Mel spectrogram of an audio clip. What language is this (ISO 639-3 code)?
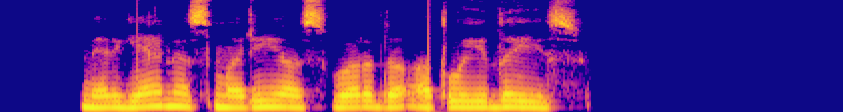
lit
